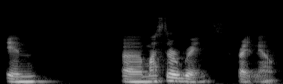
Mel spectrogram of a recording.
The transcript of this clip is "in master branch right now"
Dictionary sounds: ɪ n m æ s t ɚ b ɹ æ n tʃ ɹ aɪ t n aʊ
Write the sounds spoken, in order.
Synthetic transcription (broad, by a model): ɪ n m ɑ s t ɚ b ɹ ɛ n s ɹ aɪ t n aʊ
